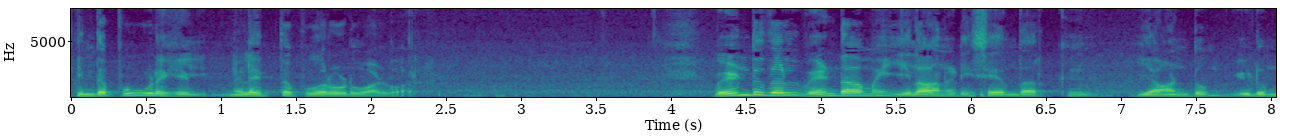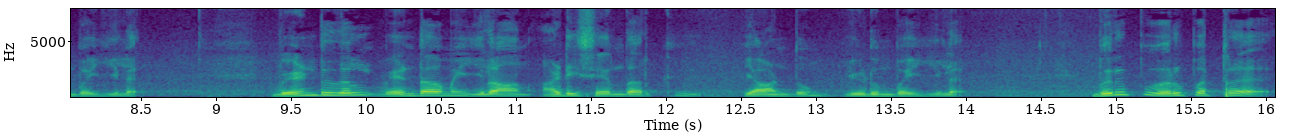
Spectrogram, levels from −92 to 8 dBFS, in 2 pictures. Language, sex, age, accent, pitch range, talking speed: Tamil, male, 50-69, native, 135-180 Hz, 85 wpm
